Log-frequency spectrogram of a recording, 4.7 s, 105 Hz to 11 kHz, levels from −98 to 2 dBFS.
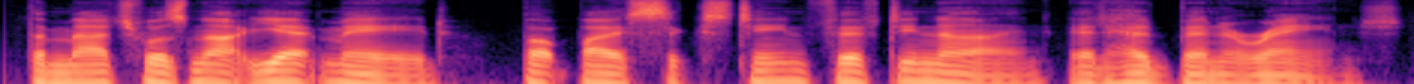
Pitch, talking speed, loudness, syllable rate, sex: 95 Hz, 190 wpm, -20 LUFS, 4.4 syllables/s, male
